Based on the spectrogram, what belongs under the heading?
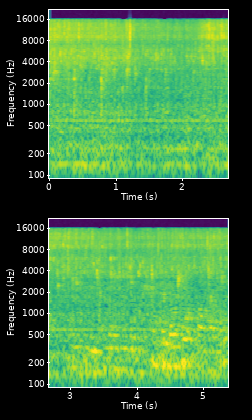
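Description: Tofu frying in hot oil in a nonstick pan, a steady sizzle, with a few light clicks of chopsticks against the pan and food as the pieces are turned.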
